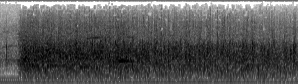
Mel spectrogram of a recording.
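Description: A crowd at a march against crime and kidnapping in Colombia breaks into loud, sustained applause of gratitude for the young organizers after a brief quiet start, dense clapping holding steady at an even level to the end with no voices over it.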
